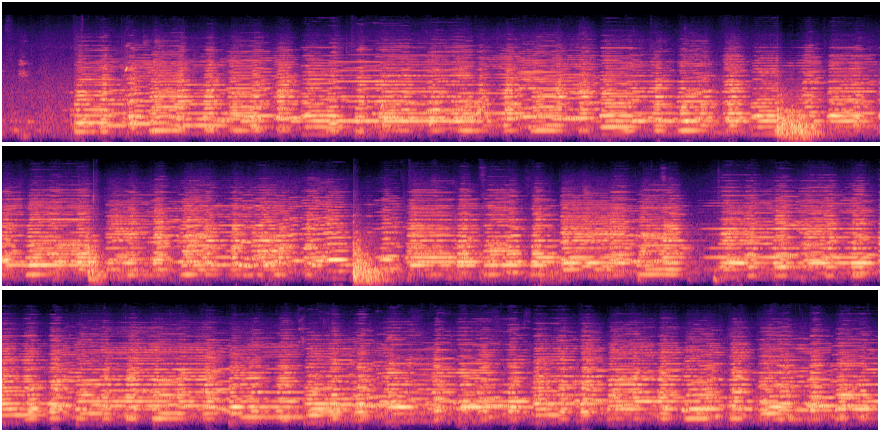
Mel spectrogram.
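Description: Accordion playing a lively traditional folk tune, starting about a second in after a short pause and running on with a steady beat, with a brief break partway through.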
